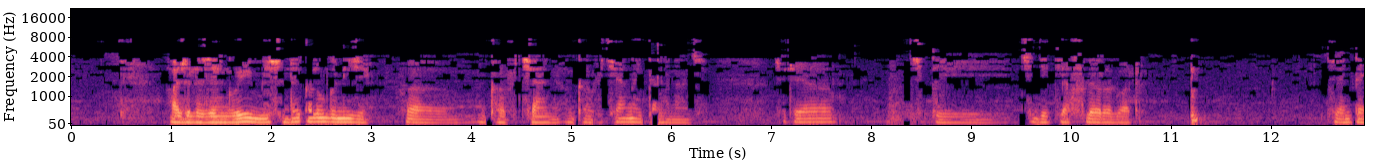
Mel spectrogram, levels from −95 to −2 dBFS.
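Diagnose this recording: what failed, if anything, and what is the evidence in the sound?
The codec stage failed, most likely through MP2 compression at a very low rate, around 16 kbps. Throughout, the speech is dull with nothing above 7.5 kHz, and upper bands flicker with gurgling, granular quantisation distortion, unlike a clean low-pass filter, which removes treble steadily without that churning texture.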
